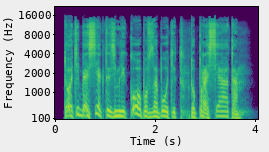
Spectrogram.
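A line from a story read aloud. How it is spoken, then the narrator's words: Grumbling. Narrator (Russian): заворчала Яга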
